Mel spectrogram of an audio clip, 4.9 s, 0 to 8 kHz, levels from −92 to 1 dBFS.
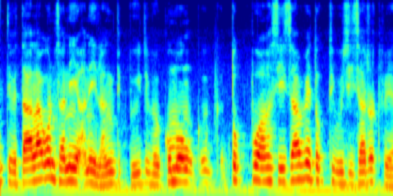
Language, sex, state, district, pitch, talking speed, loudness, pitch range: Wancho, male, Arunachal Pradesh, Longding, 150 Hz, 195 wpm, -16 LUFS, 135-160 Hz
